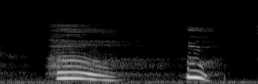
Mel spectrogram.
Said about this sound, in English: I'm just, like, laying down, getting comfortable, so I'm kind of yawning.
